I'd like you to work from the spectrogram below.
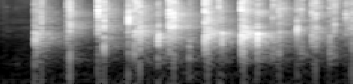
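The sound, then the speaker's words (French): A small group of players, a team, claps for themselves together, quick overlapping hand claps forming a brief, uneven burst of applause that starts abruptly and stays fairly steady for a couple of seconds. “c'est une belle équipe qui s'applaudit.”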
